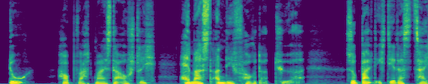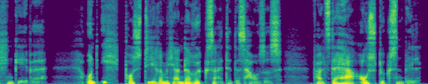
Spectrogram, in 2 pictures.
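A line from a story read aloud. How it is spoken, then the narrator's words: Whispered. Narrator (German): flüsterte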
